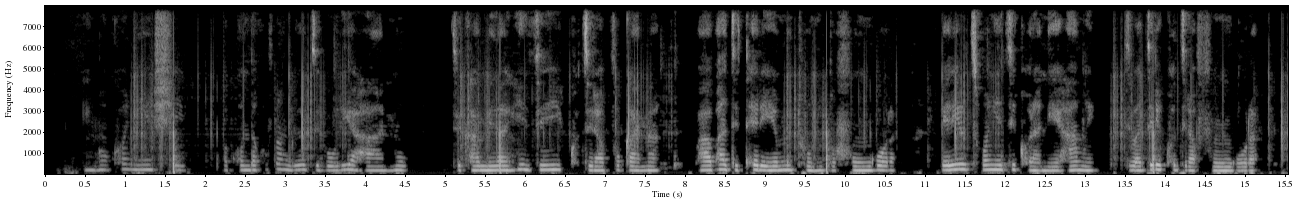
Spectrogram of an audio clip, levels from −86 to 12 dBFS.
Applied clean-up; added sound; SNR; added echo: classical method spectral subtraction.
